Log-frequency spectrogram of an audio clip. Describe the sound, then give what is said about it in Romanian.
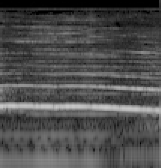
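A creature howls like a wolf in one long, sustained wail at a steady pitch, with rich overtones lasting more than two seconds. “Apoi urlă ca lupul.”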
